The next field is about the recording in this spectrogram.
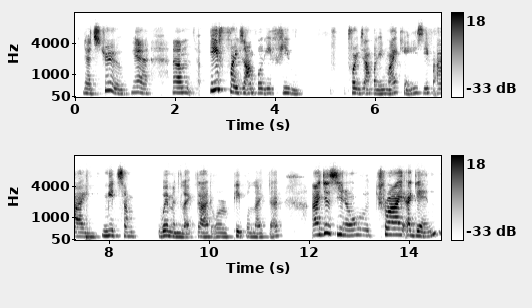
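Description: A woman speaks at a very slow pace in a somewhat breathy voice. Her intonation is lively. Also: medium pitch for a woman. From Philippines. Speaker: entrepreneur and events manager. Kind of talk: interview. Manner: hesitant, many fillers.

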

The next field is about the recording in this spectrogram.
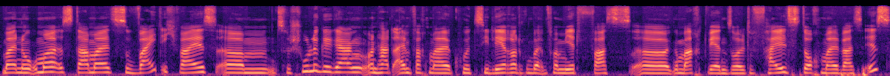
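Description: A woman with a plain, everyday voice, fairly high in pitch, ordinary pitch variation and a moderate pace. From Germany, northern Hesse (Bad Arolsen). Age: 20s. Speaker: children's book author. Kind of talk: personal testimony interview. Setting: outdoors on a bench.

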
